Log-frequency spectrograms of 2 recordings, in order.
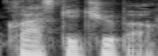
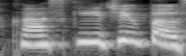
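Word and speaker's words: Klasky Csupo: The Klasky Kupo people. Did I say it right? – Klasky Chupo. – Klasky Chupo. See, I told you.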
